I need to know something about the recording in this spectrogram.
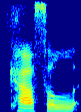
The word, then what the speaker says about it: castle: And this is a castle. T silent لا تلفظ. Castle. Castle.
